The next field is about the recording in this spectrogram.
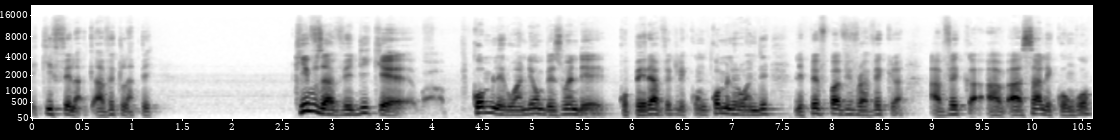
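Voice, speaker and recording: A man at a medium pitch with ordinary pitch variation and a fairly quick pace. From DR Congo. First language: not French (speaking French). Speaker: political commentator. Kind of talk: political commentary. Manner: halting.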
